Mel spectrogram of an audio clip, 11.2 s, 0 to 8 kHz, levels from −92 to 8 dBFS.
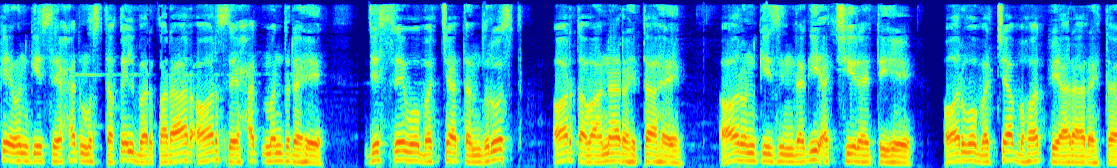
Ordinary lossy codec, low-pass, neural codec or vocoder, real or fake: AAC, 32 kbps; 7.2 kHz; none; real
